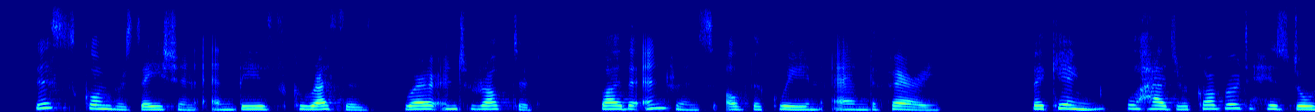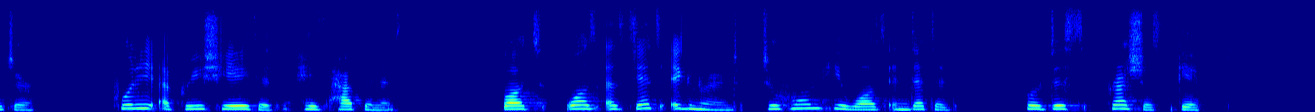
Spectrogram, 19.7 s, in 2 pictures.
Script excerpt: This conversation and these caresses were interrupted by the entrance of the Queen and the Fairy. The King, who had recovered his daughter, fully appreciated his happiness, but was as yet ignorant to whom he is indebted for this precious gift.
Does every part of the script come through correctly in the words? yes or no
no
